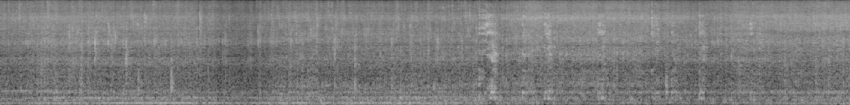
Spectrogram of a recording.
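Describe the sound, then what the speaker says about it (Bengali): Chopped garlic and onion frying in oil, a dense continuous sizzle with the scrape of stirring, close and fairly loud, a brief metallic clatter partway through and no talking. "এখন বাদামি কালার করে ভাজবো।"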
